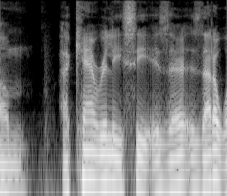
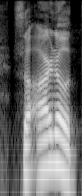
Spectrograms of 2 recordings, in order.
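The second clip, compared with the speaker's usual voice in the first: usual speaking voice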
